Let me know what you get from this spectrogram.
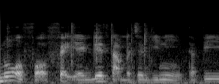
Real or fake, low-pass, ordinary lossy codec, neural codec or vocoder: real; 7.2 kHz; AAC, 48 kbps; none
